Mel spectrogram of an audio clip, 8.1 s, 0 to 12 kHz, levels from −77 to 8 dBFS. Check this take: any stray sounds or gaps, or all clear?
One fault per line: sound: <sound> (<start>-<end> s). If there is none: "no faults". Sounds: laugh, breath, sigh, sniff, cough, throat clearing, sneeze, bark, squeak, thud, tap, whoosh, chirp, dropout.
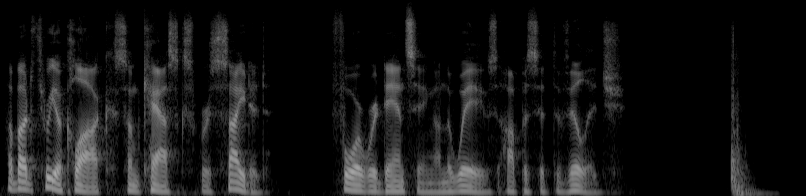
sound: thud (7.3-7.8 s)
